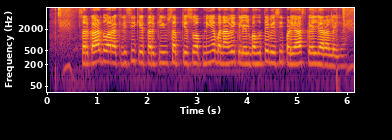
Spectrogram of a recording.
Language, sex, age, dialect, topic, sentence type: Magahi, female, 41-45, Western, agriculture, statement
